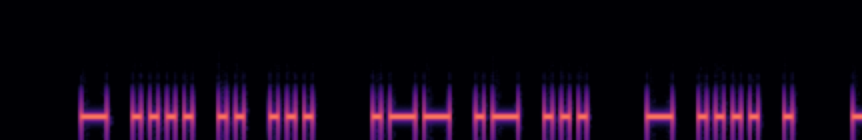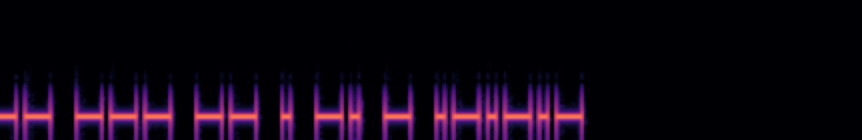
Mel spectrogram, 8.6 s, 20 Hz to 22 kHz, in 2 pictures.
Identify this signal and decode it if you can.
Morse code, heard as a keyed tone, about 28 wpm, 700 Hz. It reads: THIS WAS THE MOMENT.
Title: Sentences from Top 1000 Words 28wpm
